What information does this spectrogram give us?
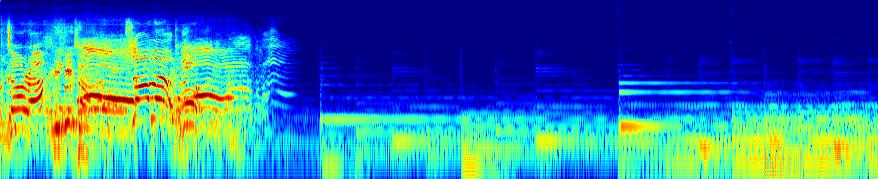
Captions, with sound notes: Zara. Will you get Zara. - Zara. (Harry crying) (gentle music)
